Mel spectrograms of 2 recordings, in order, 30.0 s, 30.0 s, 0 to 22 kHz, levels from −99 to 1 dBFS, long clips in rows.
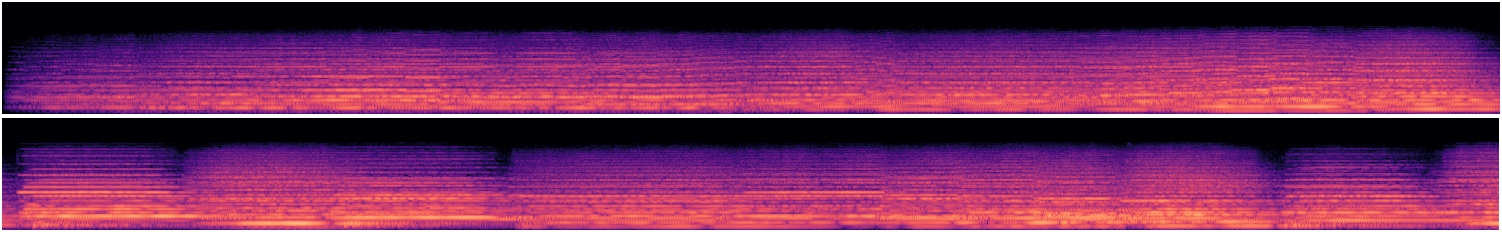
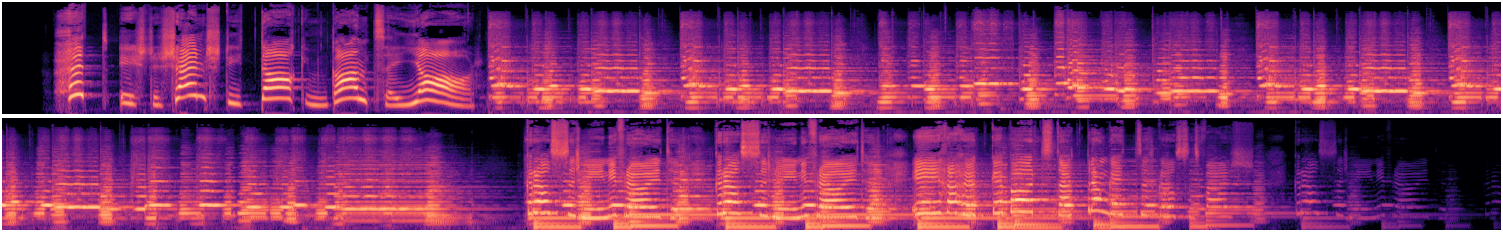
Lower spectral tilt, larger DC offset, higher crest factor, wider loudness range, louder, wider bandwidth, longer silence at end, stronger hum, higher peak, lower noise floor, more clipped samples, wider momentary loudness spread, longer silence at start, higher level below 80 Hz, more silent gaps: first, -7 dB/octave vs -3.5 dB/octave; neither; about the same, 16 dB vs 16 dB; first, 8 LU vs 4 LU; second, -25 LUFS vs -16 LUFS; second, 8.6 kHz vs over 20 kHz; second, 0 s vs 1.85 s; neither; second, -10 dBFS vs 0 dBFS; second, -50 dBFS vs -71 dBFS; neither; about the same, 10 LU vs 12 LU; second, 0.3 s vs 0.55 s; second, -66 dBFS vs -40 dBFS; neither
